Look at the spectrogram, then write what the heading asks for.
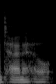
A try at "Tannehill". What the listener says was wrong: It sounded like you were like put an exclamation point. looked directly at you and he was like, Tannehill.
